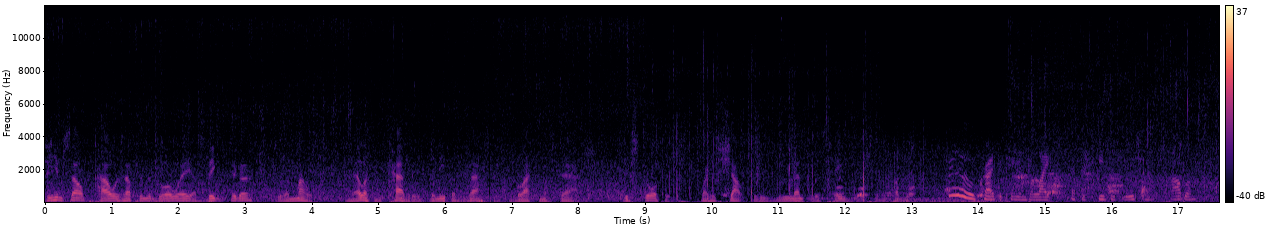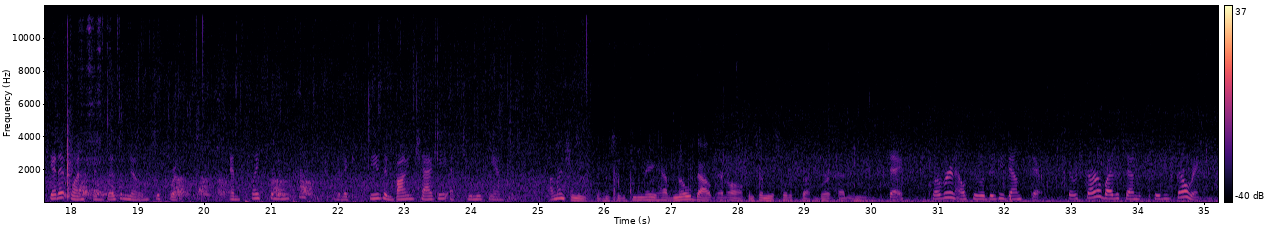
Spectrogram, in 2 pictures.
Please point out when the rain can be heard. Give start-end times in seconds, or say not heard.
0.0-35.1.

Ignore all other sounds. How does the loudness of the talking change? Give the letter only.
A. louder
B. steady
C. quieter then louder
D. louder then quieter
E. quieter
B.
